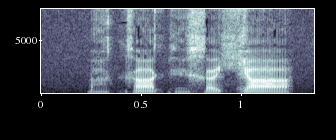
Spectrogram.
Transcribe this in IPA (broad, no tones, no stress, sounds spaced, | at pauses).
a̤ k a k e̤ x ɜ ç a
